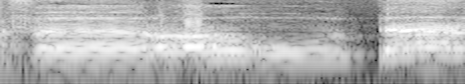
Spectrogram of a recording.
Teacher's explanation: فا کے بعد را ہے اور را کے اوپر زبر ہے، جب را کے اوپر زبر اور پیش آ جائے تب را کو پر یعنی موٹا کر کے پڑھا جاتا ہے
